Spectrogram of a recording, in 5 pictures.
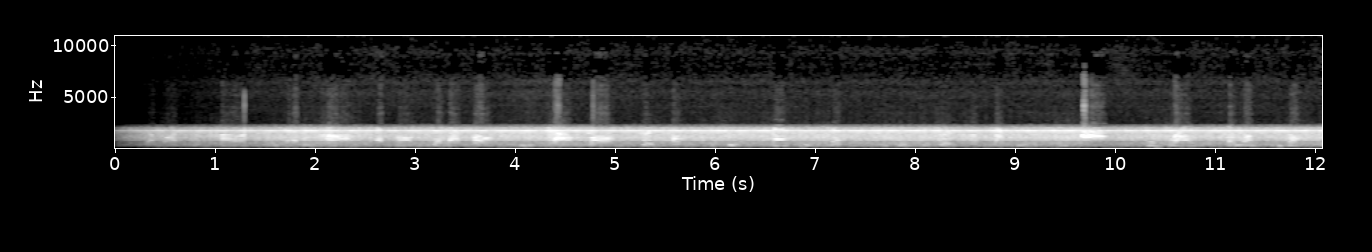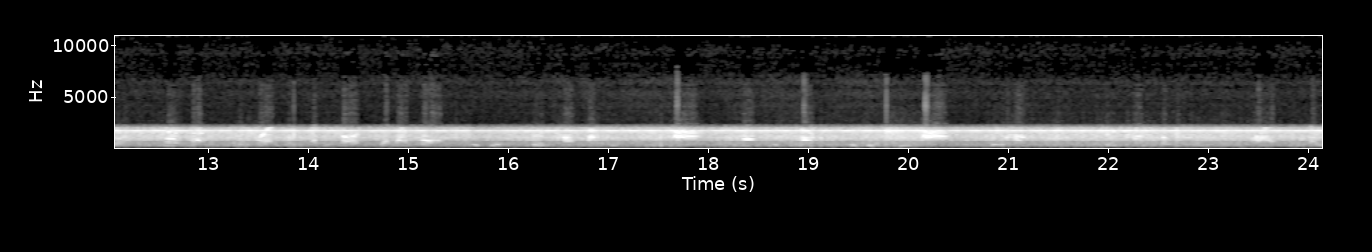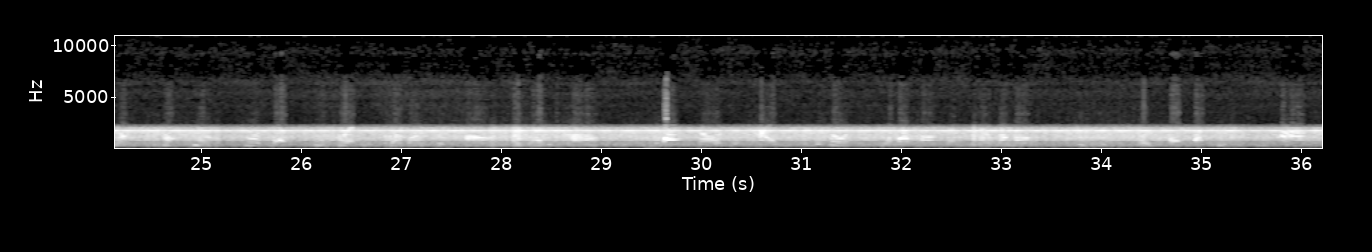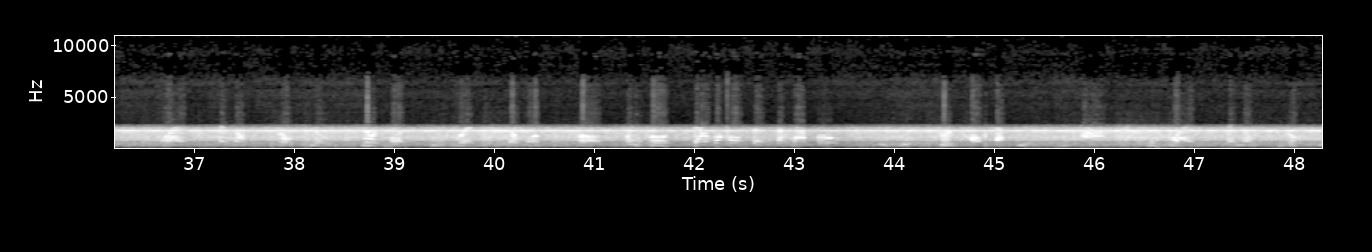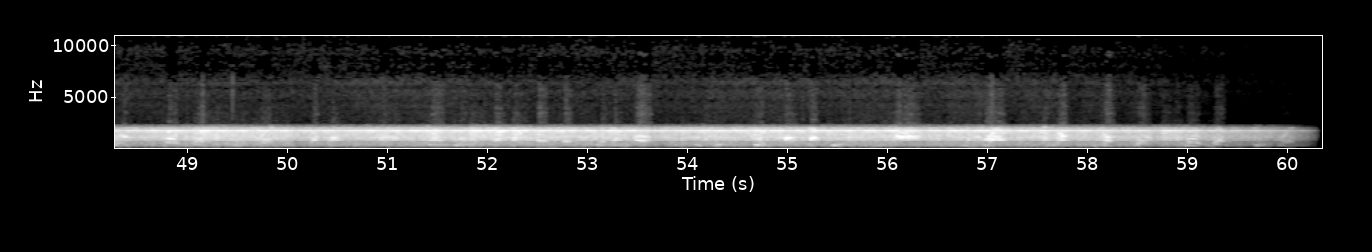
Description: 07日19時台、8117kHzで台湾交通部中央氣象局が聞こえています。
受信機のUSB変調はイマイチですが。
<受信地：岩手県内陸 RX:SIHUADON D-808 REC:SONY ICD-UX533F>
